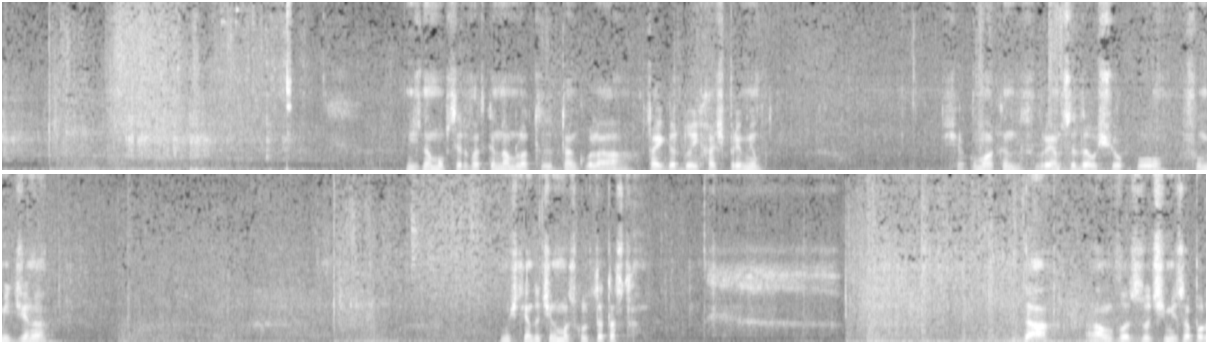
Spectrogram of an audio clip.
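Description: A shell explodes with a deep boom.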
